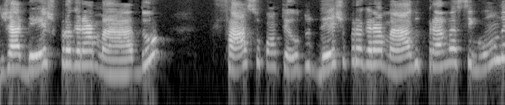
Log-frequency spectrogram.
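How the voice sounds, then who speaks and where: With lively intonation, a woman speaks at a high pitch in a dry, close sound with no echo. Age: 20s. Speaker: social media manager and online seller. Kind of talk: live stream interview.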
